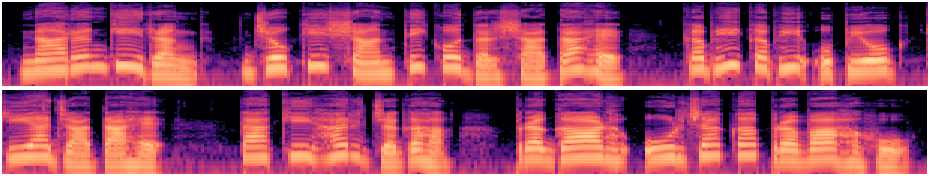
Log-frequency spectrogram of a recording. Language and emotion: Hindi, neutral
